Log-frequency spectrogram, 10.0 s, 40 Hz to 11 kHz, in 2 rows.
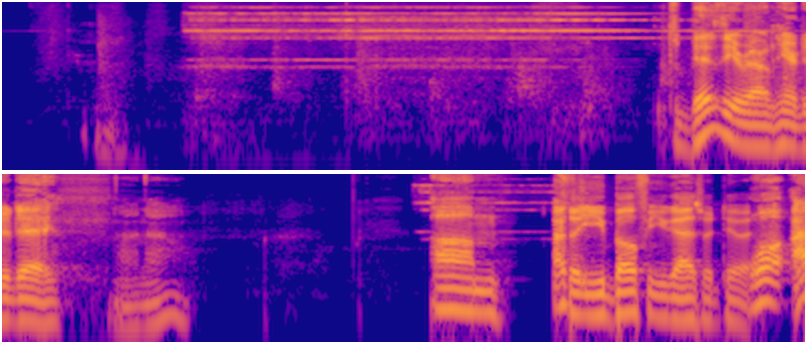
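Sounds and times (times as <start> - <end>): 
telephone ringing: 1.1 - 5.4, 7.6 - 9.2
speech: 4.2 - 5.5, 7.7 - 10.0.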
